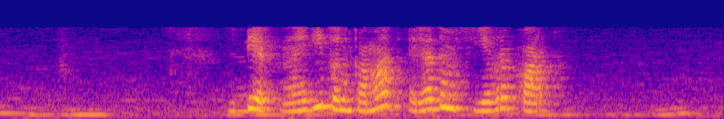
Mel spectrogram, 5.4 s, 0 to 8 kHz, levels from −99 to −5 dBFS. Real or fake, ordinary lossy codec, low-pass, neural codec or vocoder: real; AAC, 16 kbps; 7.2 kHz; none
